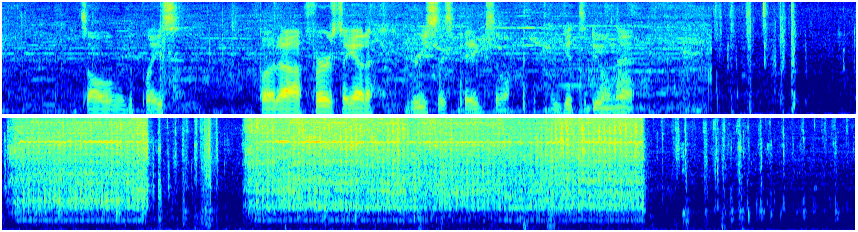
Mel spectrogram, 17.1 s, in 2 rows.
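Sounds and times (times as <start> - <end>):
battery grease gun running: 8.6 - 10.1, 11.0 - 15.0.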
